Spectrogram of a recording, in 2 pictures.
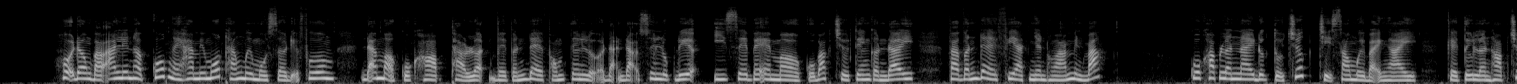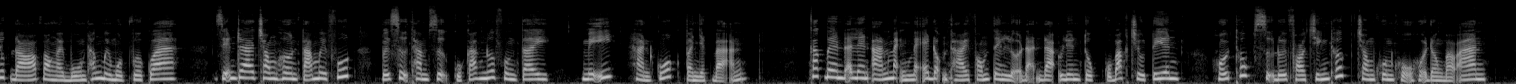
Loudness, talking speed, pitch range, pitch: -23 LUFS, 250 wpm, 210-265 Hz, 235 Hz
